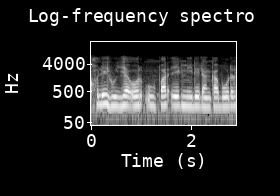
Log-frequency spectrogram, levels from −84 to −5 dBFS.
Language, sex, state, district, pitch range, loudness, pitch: Hindi, male, Chhattisgarh, Bilaspur, 170-180 Hz, -15 LUFS, 175 Hz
